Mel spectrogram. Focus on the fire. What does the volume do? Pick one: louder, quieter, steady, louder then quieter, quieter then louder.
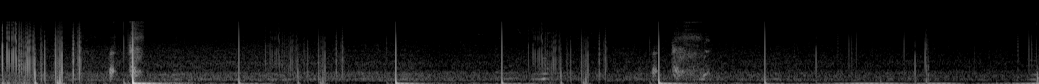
quieter.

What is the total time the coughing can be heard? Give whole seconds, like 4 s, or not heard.
2 s.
